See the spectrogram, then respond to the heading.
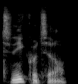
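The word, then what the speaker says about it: Taniquetil: The one that I I pronounced Taniquitil wrong for so long and it was because the audio book pronounced it that way with the the emphasis on the the penult as opposed to the antipenol.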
